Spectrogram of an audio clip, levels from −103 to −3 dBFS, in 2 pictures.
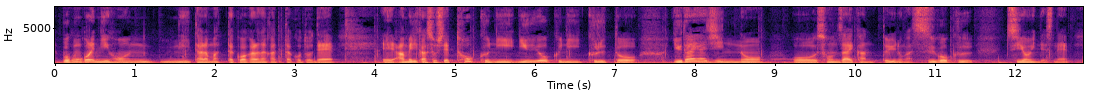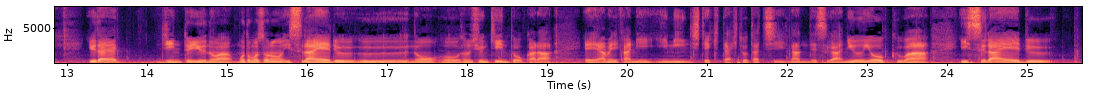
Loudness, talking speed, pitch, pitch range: -22 LUFS, 290 characters per minute, 95 Hz, 85-115 Hz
